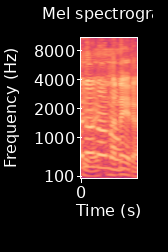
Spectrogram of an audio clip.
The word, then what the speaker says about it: Haneda: Don't tell me I'm mispronouncing that one. No. Haneda.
